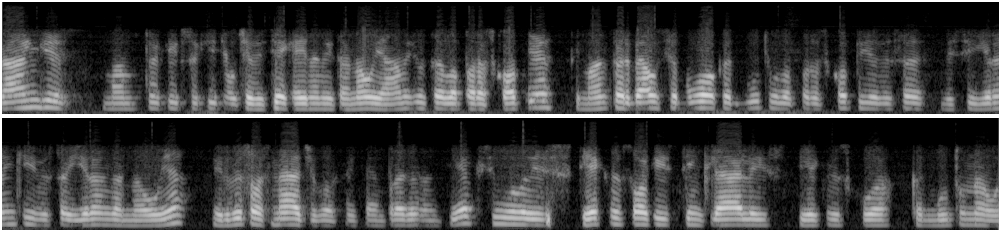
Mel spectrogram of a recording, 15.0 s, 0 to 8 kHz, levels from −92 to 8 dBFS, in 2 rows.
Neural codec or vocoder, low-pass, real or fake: none; 7.2 kHz; real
